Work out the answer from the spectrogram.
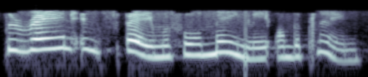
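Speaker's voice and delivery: crisp British accent, repeating the phrase. Shown as a demonstration. Friend asks her to repeat a phrase, crisp British accent. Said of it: "can you do me a favor? Say".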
